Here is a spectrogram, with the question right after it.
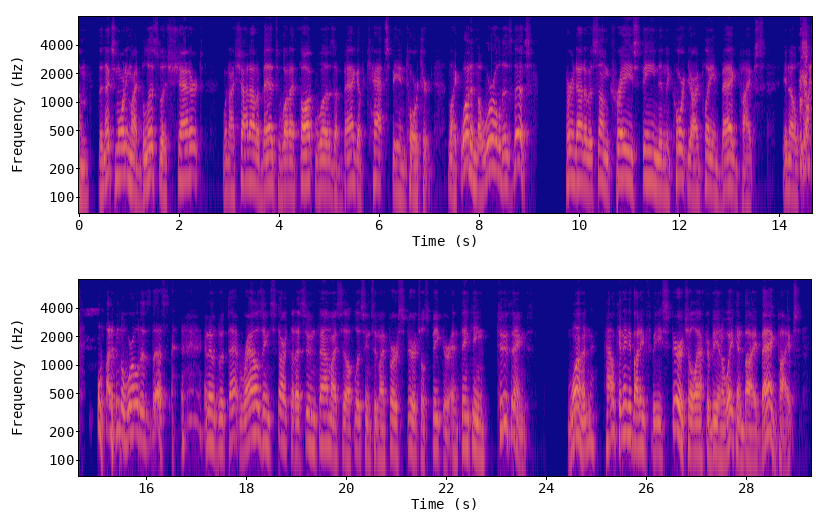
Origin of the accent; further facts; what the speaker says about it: Louisville, Kentucky, United States; moved away; I'm from the Midwest, Louisville, Kentucky, as … mentioned. Came up in a household of strong values.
